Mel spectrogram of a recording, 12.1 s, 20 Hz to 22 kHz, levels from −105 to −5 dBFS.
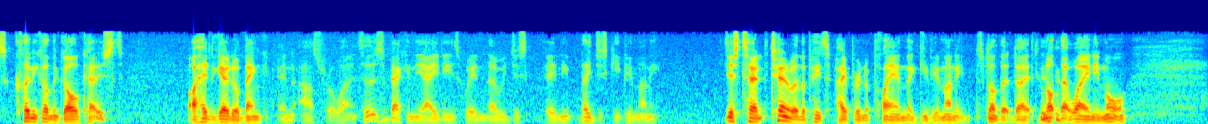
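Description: This speech clip has no technical fault. Room noise sits behind the talker, whose level shifts as they move around 2.5 s and again near 6 s, and the audio carries the wideband band limit of a Bluetooth mSBC headset link, with speech reaching up to 8 kHz and a light grain on louder sounds.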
